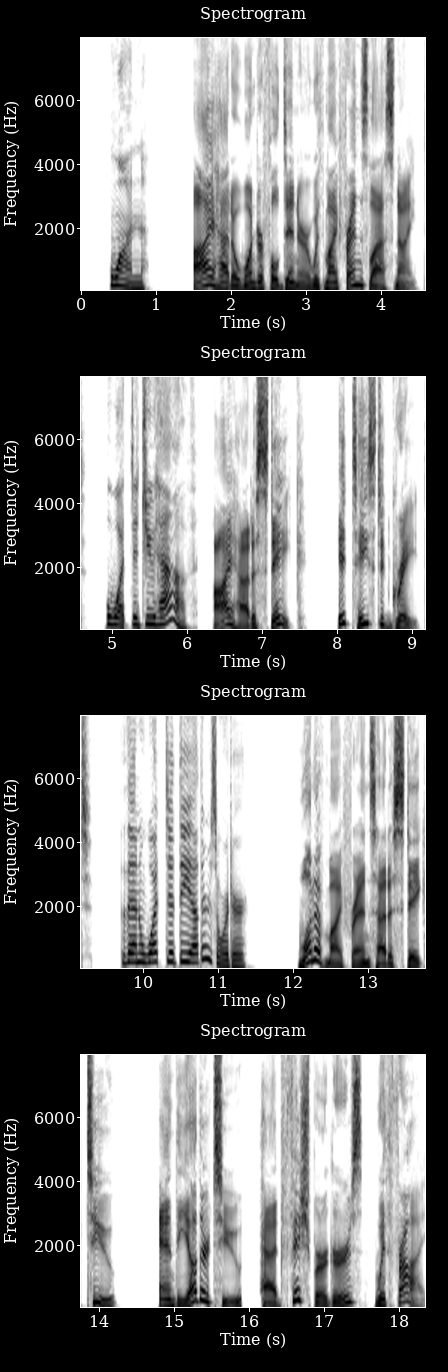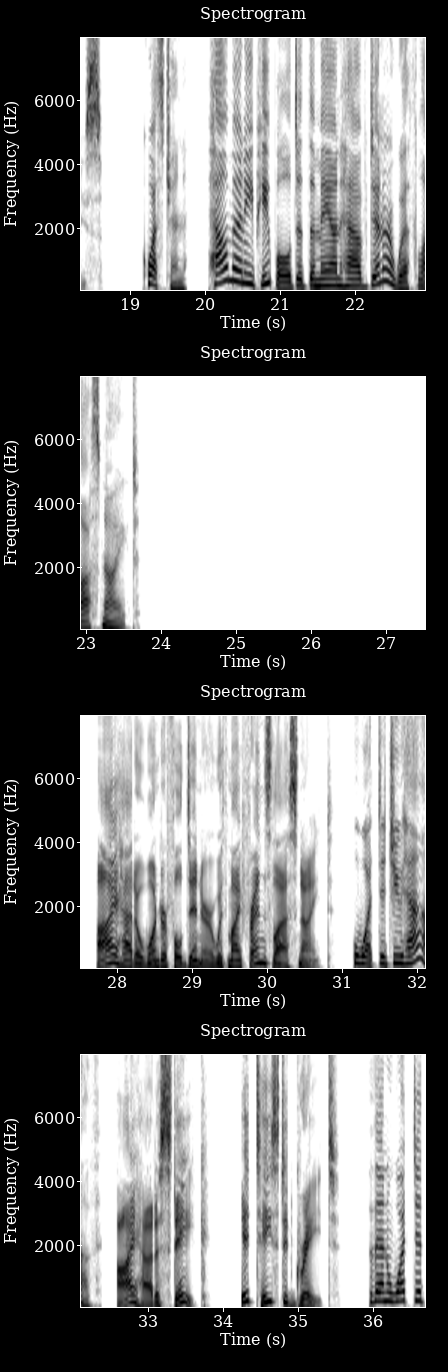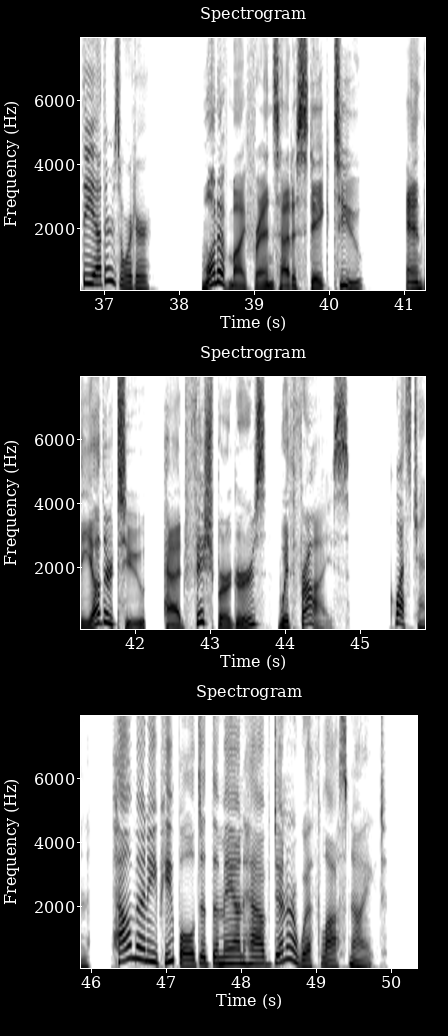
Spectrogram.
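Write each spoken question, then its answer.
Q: How many people did the man have dinner with last night?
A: Three friends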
